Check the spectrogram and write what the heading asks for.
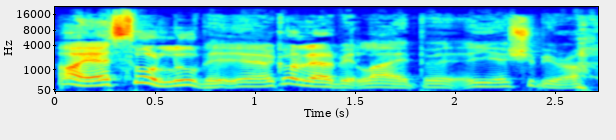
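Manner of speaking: high, loud cover-up voice; feigned casualness. Acted. Kid excusing the late-thawed meat to dad, feigned casualness. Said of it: "I'd be like".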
